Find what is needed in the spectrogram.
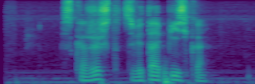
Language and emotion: Russian, neutral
